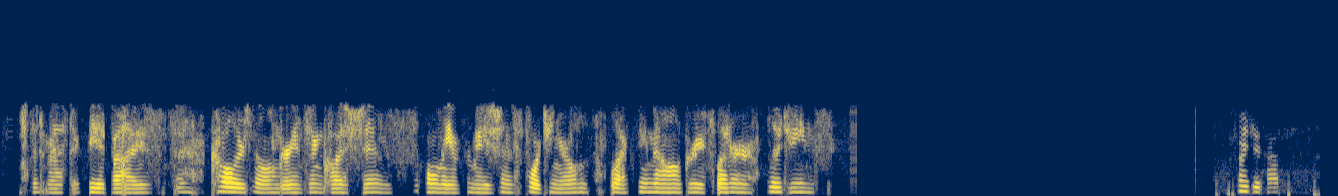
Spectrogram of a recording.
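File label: Police Northeast District Disp, radio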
